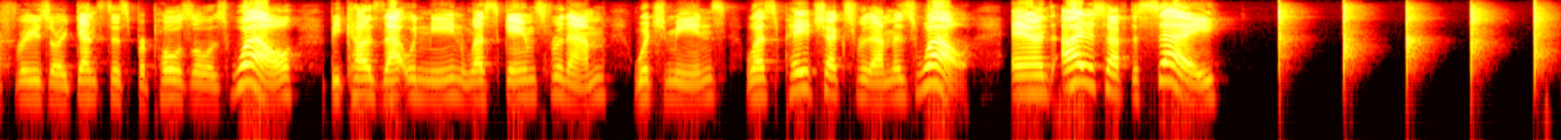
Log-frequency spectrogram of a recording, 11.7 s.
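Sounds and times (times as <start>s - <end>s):
speech: 0.0s - 9.2s
hands clapping: 9.6s - 11.6s.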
